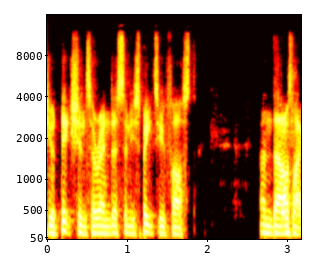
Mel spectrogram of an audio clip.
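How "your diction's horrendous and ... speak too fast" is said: normal talking voice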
